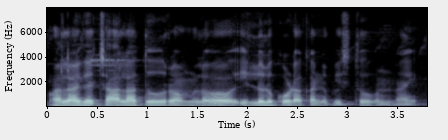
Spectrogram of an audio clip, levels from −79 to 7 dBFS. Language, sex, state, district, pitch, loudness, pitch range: Telugu, male, Telangana, Mahabubabad, 95 Hz, -17 LUFS, 90-100 Hz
